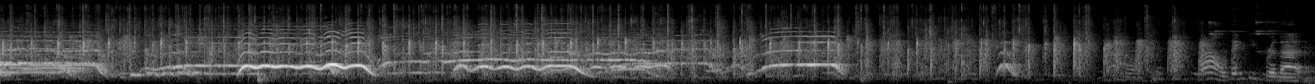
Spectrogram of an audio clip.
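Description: A crowd claps steadily while people cheer and let out high, sliding whoops and whistles over the applause, which swells early and then tapers into scattered claps.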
